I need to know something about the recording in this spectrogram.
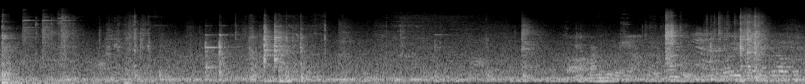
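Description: Restaurant kitchen during service: scattered sharp knocks and clatter of metal trays, racks and utensils over a steady low hum, the loudest clatter near the end.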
